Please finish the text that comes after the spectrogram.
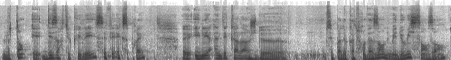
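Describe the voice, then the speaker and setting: A man's voice: medium pitch, expressive, moderate pace, a little mellow, a little hiss or hum. A man from Morocco, a novelist, answering questions in a TV news studio, hesitant with many fillers and restarts. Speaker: novelist guest. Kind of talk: TV news interview.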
